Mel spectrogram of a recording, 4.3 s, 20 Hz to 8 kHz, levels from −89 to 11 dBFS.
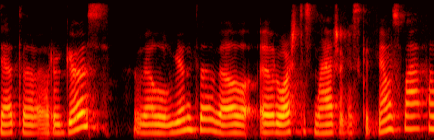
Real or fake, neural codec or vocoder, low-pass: fake; codec, 16 kHz, 2 kbps, FreqCodec, larger model; 7.2 kHz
